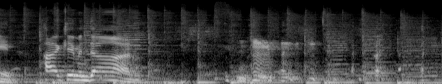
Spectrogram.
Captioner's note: all laughing; chuckles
